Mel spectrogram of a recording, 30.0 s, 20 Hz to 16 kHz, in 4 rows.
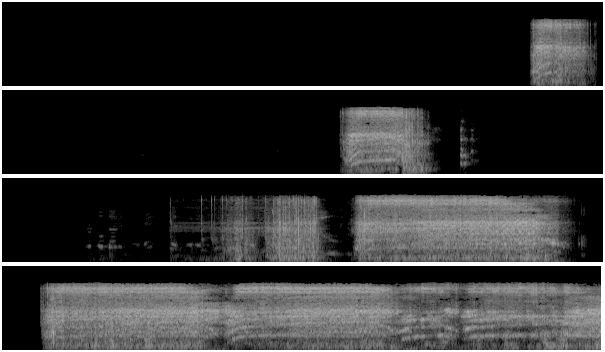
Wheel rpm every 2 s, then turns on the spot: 0, 0, 0, 20, 0, 20, 30, 0, 0, 40, 140, 60, 130, 140, 140.
none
